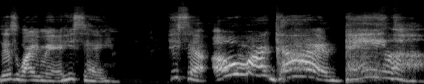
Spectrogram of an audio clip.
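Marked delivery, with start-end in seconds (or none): 2.1-4.0 play-acted, very high, very slow, infatuated gushing. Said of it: "He was like infatuated".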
